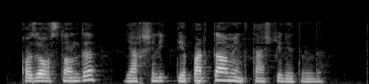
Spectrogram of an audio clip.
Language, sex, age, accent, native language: Uzbek, male, 25-34, Farg'ona, Uzbek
